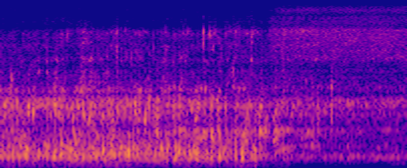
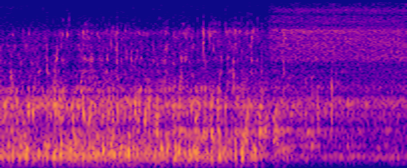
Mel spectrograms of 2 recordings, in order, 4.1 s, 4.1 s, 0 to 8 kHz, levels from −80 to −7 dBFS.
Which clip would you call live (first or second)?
second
